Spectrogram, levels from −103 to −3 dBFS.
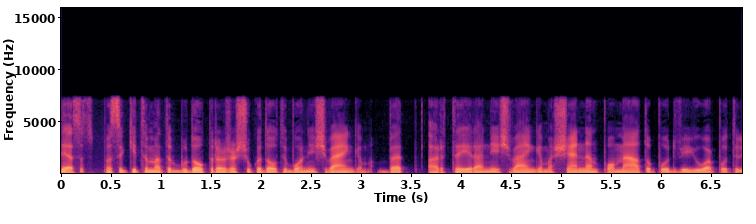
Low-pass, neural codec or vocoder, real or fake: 7.2 kHz; codec, 16 kHz, 0.9 kbps, LongCat-Audio-Codec; fake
